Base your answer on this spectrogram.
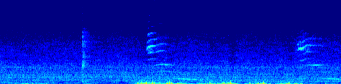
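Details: Two kittens, a male and a female, make short high-pitched meows, three thin calls in quick succession, while low thudding and rustling noises fill the background.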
